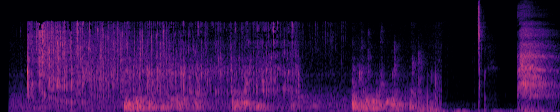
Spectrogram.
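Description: A water cooler gurgles and fills up, with rushing water and deep glugging bubbles in several loud surges, then a couple of short sputters at the end.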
